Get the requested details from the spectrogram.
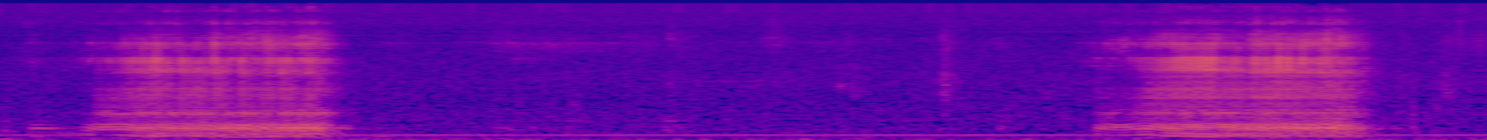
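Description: A Staffordshire Bull Terrier snores in two long, rasping breaths with a quiet pause between them.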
